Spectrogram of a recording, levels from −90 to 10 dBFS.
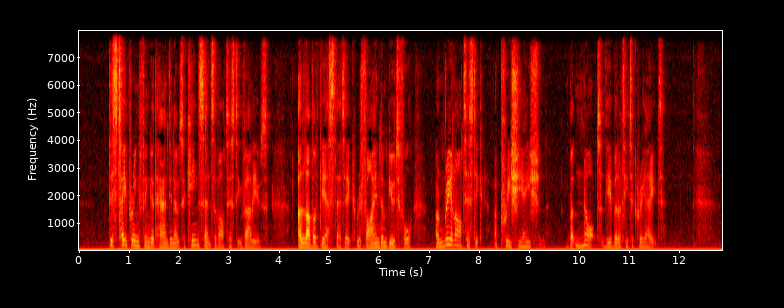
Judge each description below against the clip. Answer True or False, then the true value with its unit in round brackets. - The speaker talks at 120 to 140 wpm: True (135 wpm)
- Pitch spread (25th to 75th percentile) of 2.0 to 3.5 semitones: True (2.9 semitones)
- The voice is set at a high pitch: False (150 Hz)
